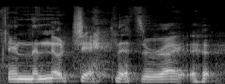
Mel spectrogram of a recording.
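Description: A man's voice: medium pitch, little pitch movement, very slow, creaky, background noise. A man in his thirties narrating a family road trip vlog to a handheld camera, chatty and upbeat, laughing often. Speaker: vlogger, father. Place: restaurant, car, hotel at night.

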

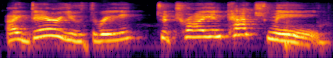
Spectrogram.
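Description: A cheeky magic wok from a picture book, played by a woman reading aloud. It taunts in a slow, sing-song way, with a slightly high voice. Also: sing-song, fairly bright tone, heavily acted. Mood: playful taunting.

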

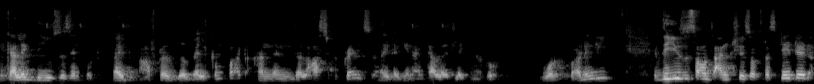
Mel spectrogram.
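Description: A young man with an Indian English accent talks fast through a screen-recorded tutorial. His voice sits fairly low and his talk is loose and full of fillers, recorded on a webcam mic indoors. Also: mellow, poor audio. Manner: quick, loose, with frequent fillers. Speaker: tutorial host. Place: indoor room.

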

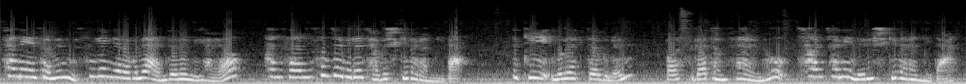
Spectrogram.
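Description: A woman's voice: sits high, big pitch swings, fairly quick, dull audio, a little hiss or hum. A woman reading scripted bus stop announcements in a formal, carefully enunciated way, recorded inside a bus. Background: bus interior ambience.

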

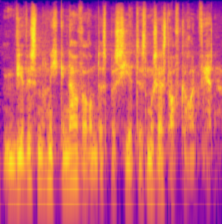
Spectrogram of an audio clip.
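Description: A man's voice: low-pitched, big pitch swings, fast, fairly bright tone, heavily acted. An actor playing a businesslike man who explains things plainly in a German radio crime drama. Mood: explaining. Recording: long reverberant hall.

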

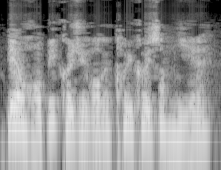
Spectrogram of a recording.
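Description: Courteous, husky imperial commander. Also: male voice, mid-range voice, fast. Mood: courteous, earnest. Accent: Hong Kong Cantonese. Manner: formal, stately, gracious. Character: courteous, earnest imperial military commander, loyal husband. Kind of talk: Cantonese period radio drama acting.

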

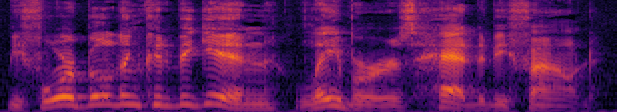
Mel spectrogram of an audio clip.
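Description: A man's voice: medium pitch, sing-song, moderate pace. A male teacher reading an illustrated history book aloud, with emphatic, instructional phrasing.

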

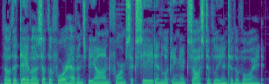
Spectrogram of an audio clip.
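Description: A man giving a steady, even reading of a Buddhist scripture. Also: medium pitch, moderate pace, no echo. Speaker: sutra reciter. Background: soft background music.

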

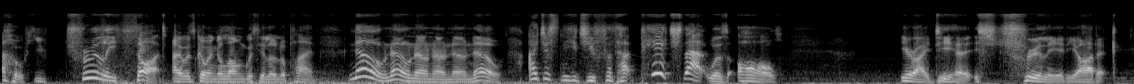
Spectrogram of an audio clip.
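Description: A man voicing a rich, snobby, condescending gentleman with haughty disdain while streaming a game. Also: medium pitch, big pitch swings, a little slow.

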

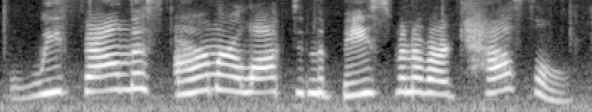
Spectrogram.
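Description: A woman's voice: extremely high pitch, lively intonation, brisk, sharp tone, full character voice. A woman voicing a sweet, earnest young girl in a video game, polite and a little hesitant. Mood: concerned, coaxing. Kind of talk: video game character acting.

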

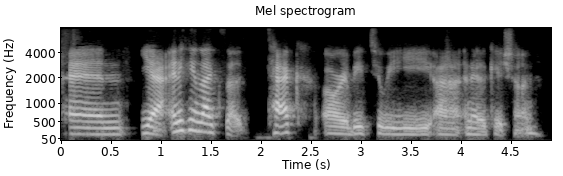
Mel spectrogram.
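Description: A woman's voice: fairly low pitch, moderate pace, gravelly. A woman in her thirties from Argentina, an agency owner asking a question on a video call, speaking hesitantly with many fillers and restarts. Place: home living room. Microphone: laptop webcam on a video call. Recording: dull lo-fi video call audio.

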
